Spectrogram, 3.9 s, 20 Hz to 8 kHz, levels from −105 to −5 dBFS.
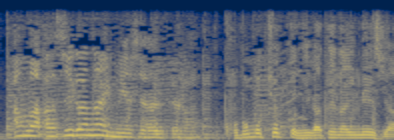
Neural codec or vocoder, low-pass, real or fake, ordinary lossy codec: none; 7.2 kHz; real; none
